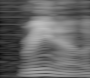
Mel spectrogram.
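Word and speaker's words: Rieno: sand of all Reno pronounced like the city it isn't spelled that way RI e n o W now you spell RW Reno junior outfielder from Wheaton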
